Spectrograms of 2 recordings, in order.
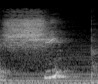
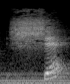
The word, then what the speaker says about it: sheep: Et ici, avec mouton, en anglais, c'est sheep. Ce n'est pas sheep. Il faut prononcer le double E. Sheep serait avec un E. Sheep serait avec deux.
